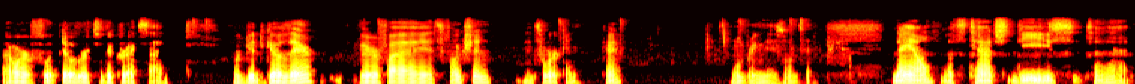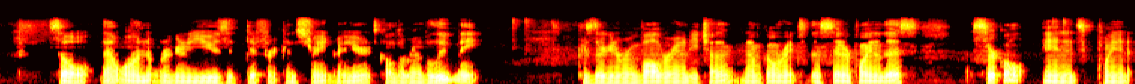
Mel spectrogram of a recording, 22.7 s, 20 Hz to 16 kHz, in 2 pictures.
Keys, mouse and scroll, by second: 1.7 click, 3.5 click, 6.0 click, 7.7 click, 13.3 click, 16.2 click, 21.7 click.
